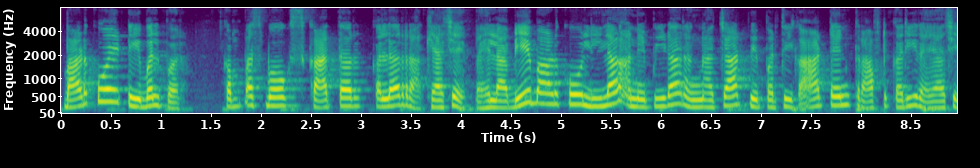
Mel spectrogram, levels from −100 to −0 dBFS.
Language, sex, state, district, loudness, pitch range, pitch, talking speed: Gujarati, female, Gujarat, Valsad, -13 LUFS, 200-250 Hz, 230 Hz, 165 wpm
